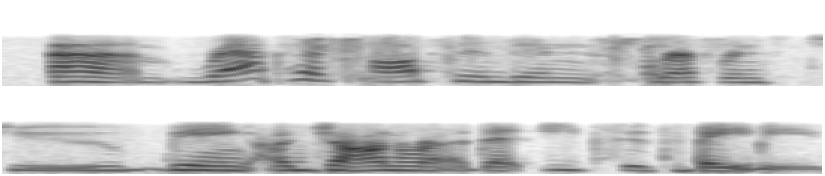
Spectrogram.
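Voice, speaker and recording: A woman of medium pitch speaks at a fairly slow pace with hardly any pauses, ordinary pitch variation and big swings in loudness. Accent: Mississippi. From US South, Natchez, Mississippi. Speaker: radio host. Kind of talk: radio interview.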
